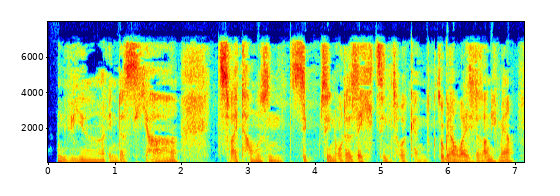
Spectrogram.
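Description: A man speaks at a very slow pace with a very deep, low pitch and fairly even intonation. Noticeable background noise runs behind him. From Thuringia, Germany (Weimar). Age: young. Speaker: podcaster. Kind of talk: interview.

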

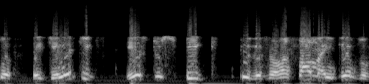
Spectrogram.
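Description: The speaker is a man. He talks with a Zimbabwean accent. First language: Shona. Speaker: agronomist. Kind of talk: radio interview.

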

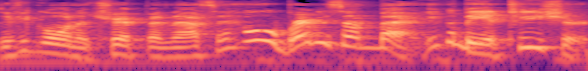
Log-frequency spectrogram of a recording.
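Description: This man rushes along at a very fast pace, with audible room echo and noticeable background noise around him. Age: 50s. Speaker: podcast host. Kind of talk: casual chat.

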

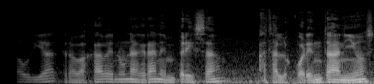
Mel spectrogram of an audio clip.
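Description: A man talks with a Rioplatense accent at a moderate pace and fairly low pitch. His pitch variation is ordinary, and there is noticeable background noise. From Argentina. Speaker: radio host and pianist. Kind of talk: radio interview.

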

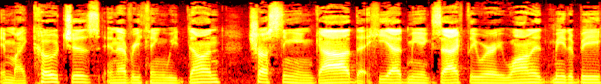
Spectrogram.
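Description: A man with an American accent speaks at a moderate pace in a medium pitch, using a normal speaking voice with fairly even intonation on a very clean recording with a silent background. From New Jersey (Montville). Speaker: wrestler. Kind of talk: interview.

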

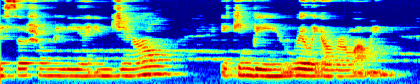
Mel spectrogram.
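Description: Against noticeable background noise, a woman with a medium pitch speaks at a moderate pace. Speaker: project manager and podcast host. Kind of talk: scripted-style informative talk, podcast monologue. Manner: sassy, friendly, conversational.

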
